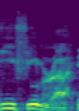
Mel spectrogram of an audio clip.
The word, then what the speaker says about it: ephemera: got your own type foundry, ephemera, if it pronounced right. I, I pronounce it ephemera.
